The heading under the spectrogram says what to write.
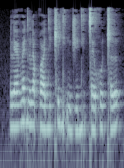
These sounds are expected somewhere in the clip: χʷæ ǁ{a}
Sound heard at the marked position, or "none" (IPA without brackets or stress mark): ə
